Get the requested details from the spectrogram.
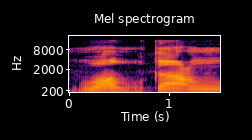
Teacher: वाव को नरम से अदा करना है, रा को साथ मिलाना है, रा को मोटा करेंगे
